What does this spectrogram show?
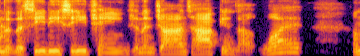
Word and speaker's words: Johns Hopkins: I always thought it was John Hopkins, but I hear everybody pronouncing it like when I hear people in, say, a documentary or something, they say Johns Hopkins.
